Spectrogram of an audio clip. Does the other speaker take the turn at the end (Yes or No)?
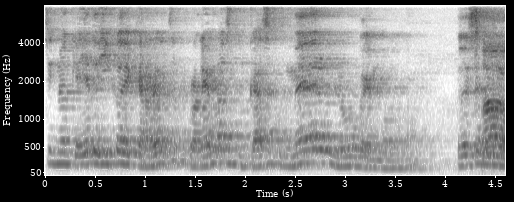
No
